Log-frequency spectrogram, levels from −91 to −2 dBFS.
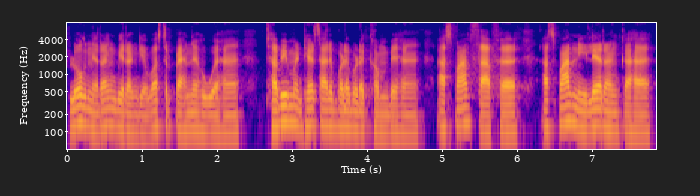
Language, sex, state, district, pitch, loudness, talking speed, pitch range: Hindi, male, Jharkhand, Garhwa, 110 Hz, -23 LUFS, 185 wpm, 100-120 Hz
